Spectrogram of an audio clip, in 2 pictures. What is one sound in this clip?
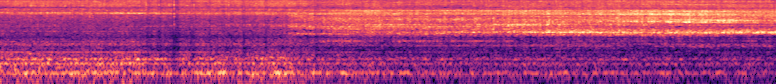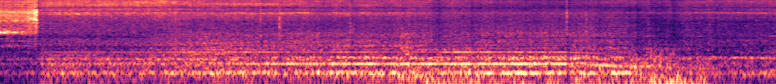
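A band saw hums steadily, then winds down.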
